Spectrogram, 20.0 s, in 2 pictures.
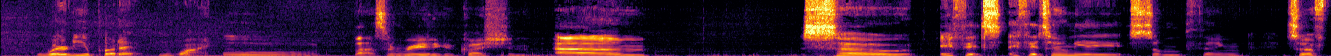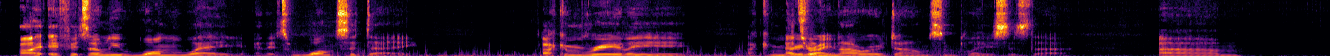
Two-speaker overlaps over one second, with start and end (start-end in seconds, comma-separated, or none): none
